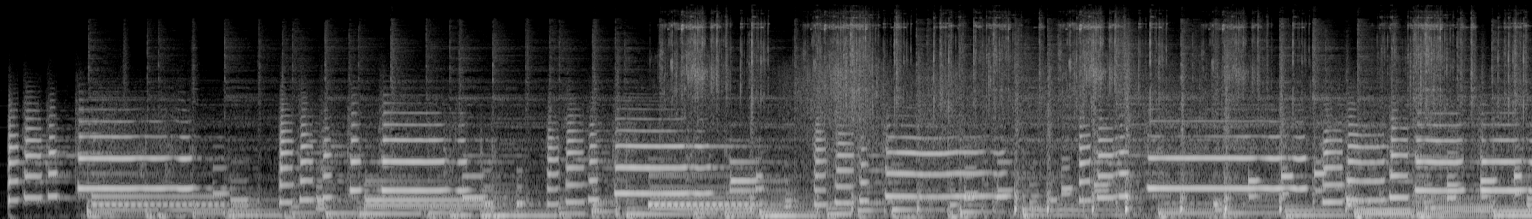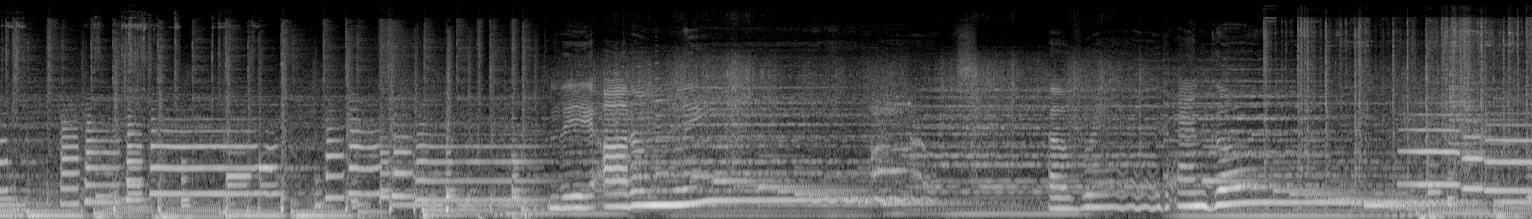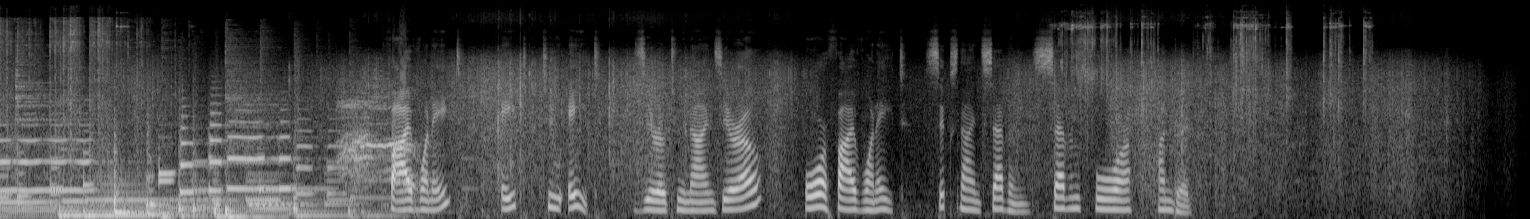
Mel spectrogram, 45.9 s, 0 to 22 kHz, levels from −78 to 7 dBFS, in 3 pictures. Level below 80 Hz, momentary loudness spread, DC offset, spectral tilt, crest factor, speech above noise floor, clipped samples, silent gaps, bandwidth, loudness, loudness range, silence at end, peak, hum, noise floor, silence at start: -26 dBFS; 11 LU; under 0.1%; -5.5 dB/octave; 16 dB; 40 dB; under 0.1%; none; 18.5 kHz; -16 LUFS; 6 LU; 0.8 s; 0 dBFS; none; -57 dBFS; 0.1 s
